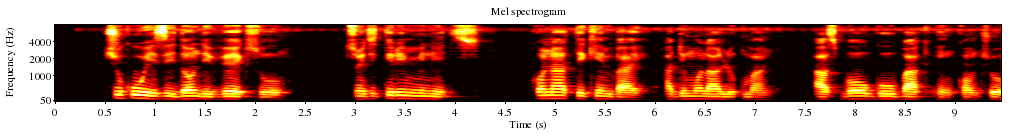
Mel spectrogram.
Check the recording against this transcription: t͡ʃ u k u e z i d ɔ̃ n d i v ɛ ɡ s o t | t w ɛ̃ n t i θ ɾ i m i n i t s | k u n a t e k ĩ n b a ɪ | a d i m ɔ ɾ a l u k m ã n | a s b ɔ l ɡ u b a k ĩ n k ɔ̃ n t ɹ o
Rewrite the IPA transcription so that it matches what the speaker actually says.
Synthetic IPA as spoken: t͡ʃ u k u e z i d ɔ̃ n d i v ɛ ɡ s o | t w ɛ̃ n t i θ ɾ i m i n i t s | k ɔ n a t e k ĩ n b a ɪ | a d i m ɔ l a l u k m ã n | a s b ɔ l ɡ o b a k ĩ n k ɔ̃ n t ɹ o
